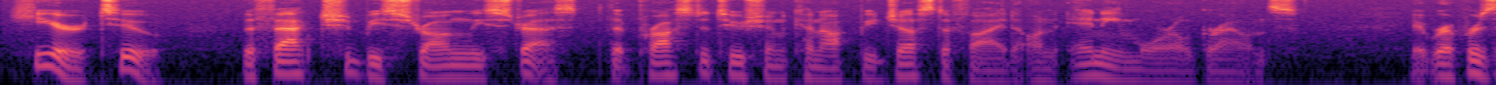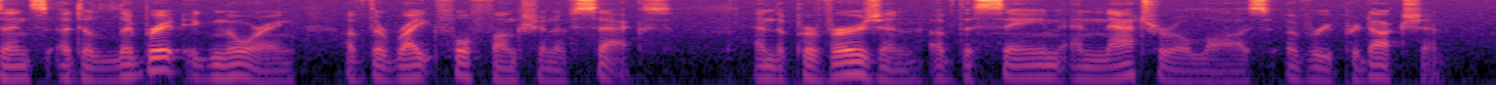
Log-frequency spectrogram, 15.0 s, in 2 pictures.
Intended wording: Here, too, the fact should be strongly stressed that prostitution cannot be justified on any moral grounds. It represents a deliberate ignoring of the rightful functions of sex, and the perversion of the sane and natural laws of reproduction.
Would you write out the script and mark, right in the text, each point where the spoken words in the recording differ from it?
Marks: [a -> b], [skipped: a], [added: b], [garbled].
Here, too, the fact should be strongly stressed that prostitution cannot be justified on any moral grounds. It represents a deliberate ignoring of the rightful [functions -> function] of sex, and the perversion of the sane and natural laws of reproduction.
